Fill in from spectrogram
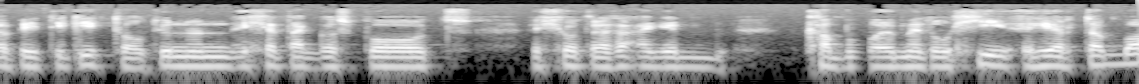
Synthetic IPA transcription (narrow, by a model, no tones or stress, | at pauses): əbiːdiɡɪdɔlˠd̥ɪnəneɬadaɡɔsb̥oːd̥ | əɬodrɛθaɡɪn | kʰabʊɨmɛðʊlˠhiːəhiːrd̥əmɔ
